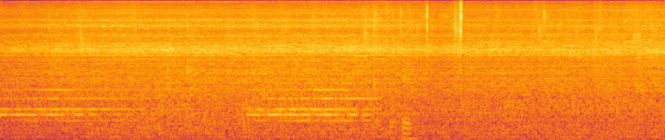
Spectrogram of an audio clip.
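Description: Water from a salon shampoo-bowl sprayer running through hair into the sink, a steady hiss, while conditioner is rinsed out. Faint held musical tones sound twice over it, and there are a couple of small clicks about five seconds in.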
